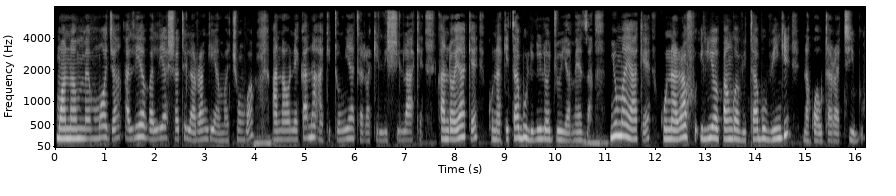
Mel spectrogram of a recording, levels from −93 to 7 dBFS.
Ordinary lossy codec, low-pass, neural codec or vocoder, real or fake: MP3, 48 kbps; 7.2 kHz; codec, 16 kHz, 4 kbps, X-Codec, WavLM features, trained on Multilingual LibriSpeech; fake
